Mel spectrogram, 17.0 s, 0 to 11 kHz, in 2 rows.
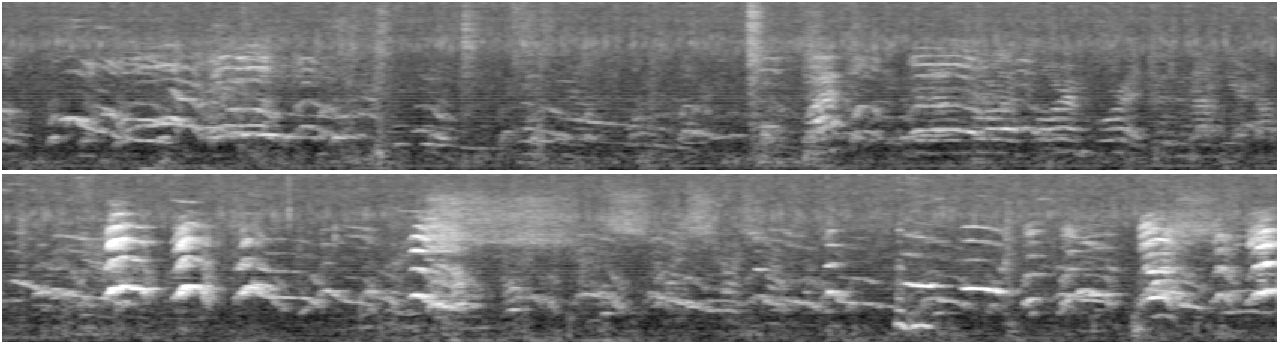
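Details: Many dogs, called athletes, excitedly howl and yip during gruel feeding in a kitchen on January 20, 2017: overlapping wavering, rising and falling whines and yelps from several animals, with people talking underneath.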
